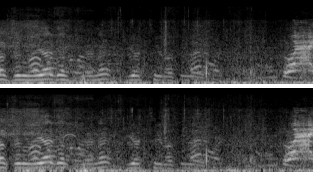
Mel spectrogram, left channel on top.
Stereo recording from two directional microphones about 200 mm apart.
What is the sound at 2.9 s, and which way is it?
Vehicle, 50° left (ahead or behind).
